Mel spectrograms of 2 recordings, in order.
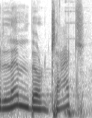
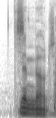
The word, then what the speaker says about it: Lumberjacks: sommes avec Antoine de Lumberjack. Lumberjacks. Ah, excusez-moi, et Lumberjacks. Non, mais il y a un S, en fait, il est jamais prononcé.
